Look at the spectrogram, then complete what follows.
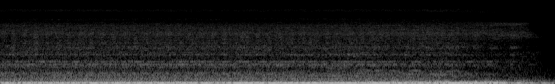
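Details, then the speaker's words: Square-body Suburban V8 on freshly installed Edelbrock Pro-Flo 4 EFI, very first start before timing and idle tuning, engine not warmed up: deep uneven rumble runs a few seconds, then sags and stalls. "Yeah. All right. It dying."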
